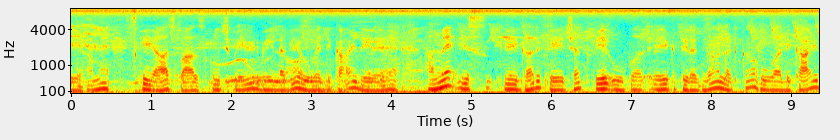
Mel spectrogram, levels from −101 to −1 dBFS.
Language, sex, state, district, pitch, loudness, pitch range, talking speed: Hindi, male, Chandigarh, Chandigarh, 130 Hz, -16 LUFS, 115-150 Hz, 165 wpm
